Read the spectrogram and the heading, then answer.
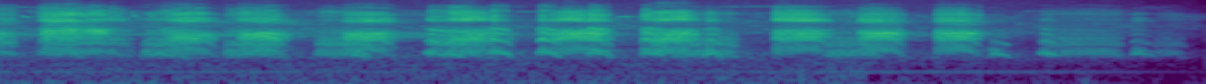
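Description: Ravens call in a series of many harsh, hoarse caws, evenly paced one after another, fairly faint and alone, tapering off at the end.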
